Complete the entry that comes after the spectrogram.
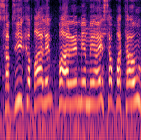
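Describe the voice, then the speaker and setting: Crowd noise fills the background as a man speaks in a raised, projected voice. His pitch is extremely high and his tone animated. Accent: Pashto. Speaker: vegetable vendor. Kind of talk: street interview, comic. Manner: animated, emphatic.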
